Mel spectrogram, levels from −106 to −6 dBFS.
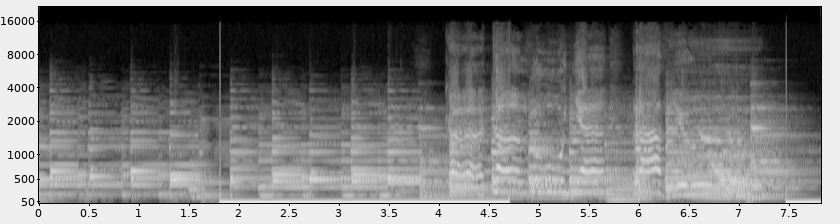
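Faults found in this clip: DC step, 1.81 s to 4.70 s and 7.47 s to end: baseline jumps about -18 dBFS, then about -20 dBFS. Low thump at each transition, sound itself unaltered. Probable converter recalibration or offset-carrying input switched in; offset holds, returns at 4.70 s.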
